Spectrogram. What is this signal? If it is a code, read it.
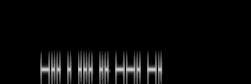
Morse code, heard as a keyed tone, about 44 wpm, 700 Hz. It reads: DESIGN
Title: Top 751-1000 Words 45wpm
